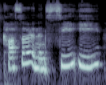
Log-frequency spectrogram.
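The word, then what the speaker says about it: Casa Cenina: It's Casa and then Cena.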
